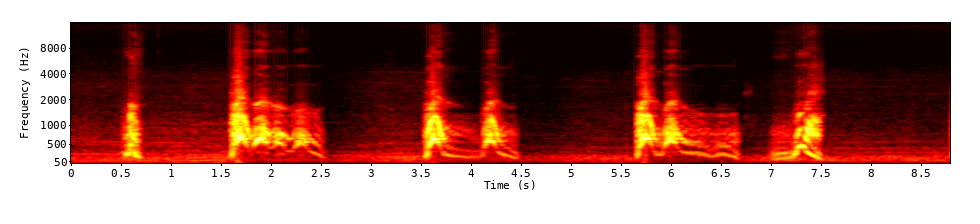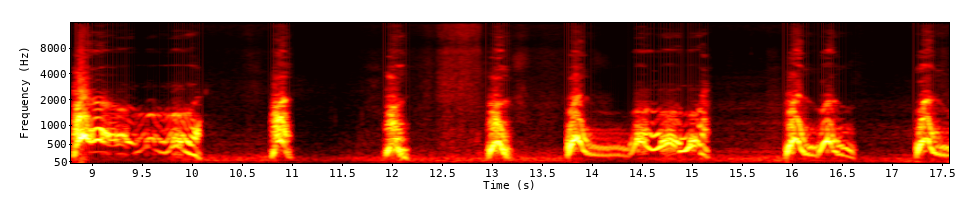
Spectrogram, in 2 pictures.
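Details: A Shiba Inu barks in sharp, repeated bursts, some with a rough, drawn-out edge, unhappy with a stranger walking too close to the car.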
